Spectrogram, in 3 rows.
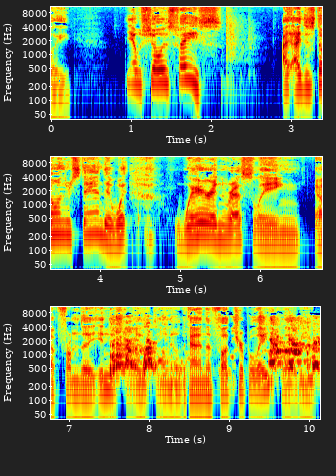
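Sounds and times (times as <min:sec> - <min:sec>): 
speech: 0:00.0 - 0:00.3, 0:00.9 - 0:02.3, 0:02.9 - 0:10.1
dogs barking: 0:07.5 - 0:08.6, 0:09.4 - 0:10.1.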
